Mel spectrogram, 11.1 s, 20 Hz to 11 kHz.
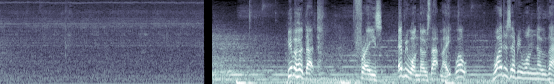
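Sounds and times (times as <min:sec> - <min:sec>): television static hiss: 0:00.0 - 0:04.1.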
